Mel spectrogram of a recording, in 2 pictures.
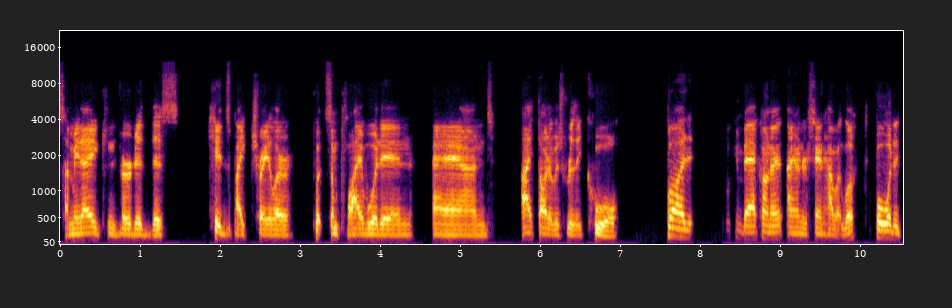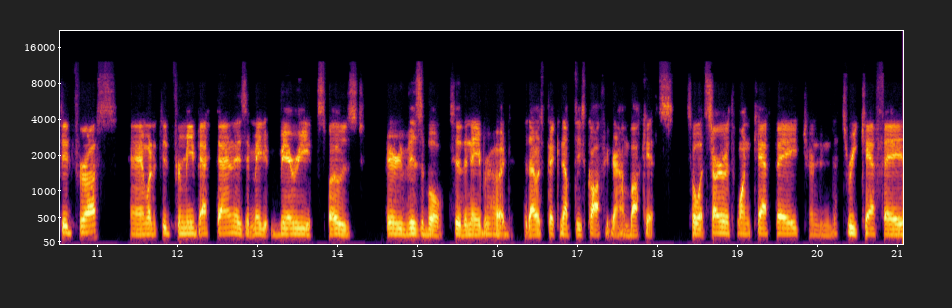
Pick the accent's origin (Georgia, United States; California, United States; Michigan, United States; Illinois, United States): Illinois, United States; Chicago; I grew up composting in Lincoln Square because that's how my parents raised me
